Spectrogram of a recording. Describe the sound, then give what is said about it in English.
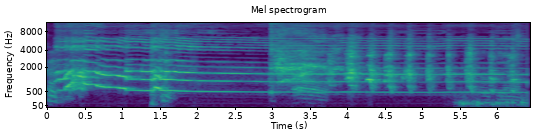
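A rubber chicken toy, going off on its own, shrieks loudly: a long, strained, nasal scream that wavers, then breaks into a string of rapid, pulsing squawks, with no one talking. “If you wonder what that concoction really is, that is a rubber chicken that's literally screaming like a wonky bitch.”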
